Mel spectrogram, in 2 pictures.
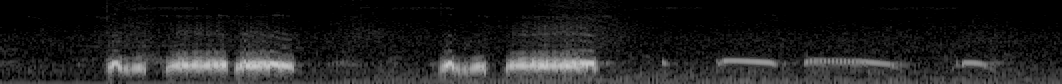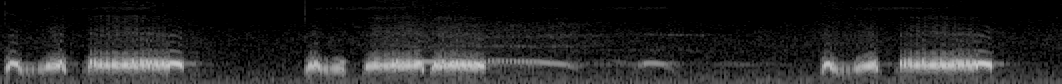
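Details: Spotted dove, recorded to draw other doves to a trap, gives steady cooing phrases: two brief coos then a drawn-out loud coo, about every two seconds. Quieter downward-curving coos fill the pauses.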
